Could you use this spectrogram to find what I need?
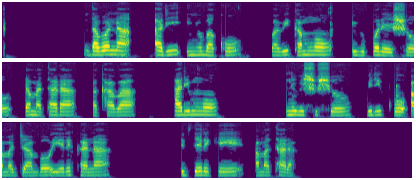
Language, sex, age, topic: Rundi, female, 18-24, education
